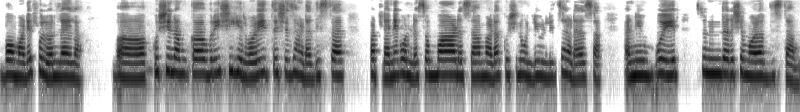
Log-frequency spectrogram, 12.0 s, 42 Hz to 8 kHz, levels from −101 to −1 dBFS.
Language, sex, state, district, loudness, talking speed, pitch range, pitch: Konkani, female, Goa, North and South Goa, -17 LUFS, 135 wpm, 215-245 Hz, 230 Hz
